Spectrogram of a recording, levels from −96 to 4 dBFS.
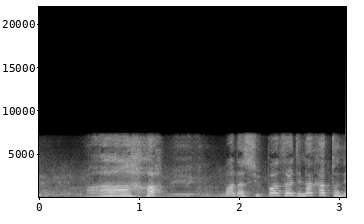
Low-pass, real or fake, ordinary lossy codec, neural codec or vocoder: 7.2 kHz; fake; none; codec, 16 kHz, 2 kbps, X-Codec, HuBERT features, trained on LibriSpeech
